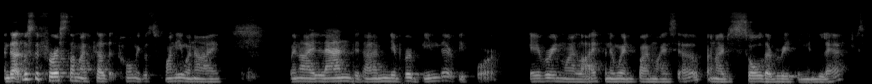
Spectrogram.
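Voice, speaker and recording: A Finnish woman in her forties, whose first language is Finnish, appears as a guest healing coach in a casual interview chat. Her voice rumbles low with fairly even intonation, and she talks fast on a low-quality recording. She comes across as reflective and open, using many soft fillers.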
